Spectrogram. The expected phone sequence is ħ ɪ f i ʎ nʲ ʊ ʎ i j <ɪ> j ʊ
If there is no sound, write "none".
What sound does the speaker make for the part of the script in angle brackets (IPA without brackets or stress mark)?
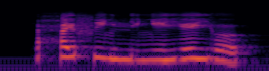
ɪ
